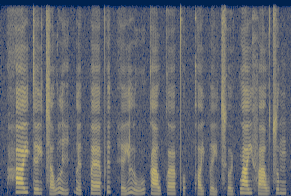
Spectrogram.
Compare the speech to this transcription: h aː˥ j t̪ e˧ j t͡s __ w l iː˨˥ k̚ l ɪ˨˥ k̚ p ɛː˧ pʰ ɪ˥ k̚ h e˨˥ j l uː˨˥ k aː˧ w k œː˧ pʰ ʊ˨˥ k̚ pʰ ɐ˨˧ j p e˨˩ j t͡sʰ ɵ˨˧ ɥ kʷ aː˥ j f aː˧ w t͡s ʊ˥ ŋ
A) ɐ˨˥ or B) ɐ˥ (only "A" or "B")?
A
